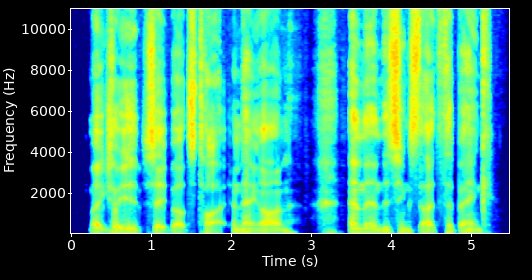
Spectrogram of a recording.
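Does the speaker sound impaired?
Yes: cerebral palsy.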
